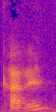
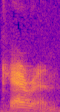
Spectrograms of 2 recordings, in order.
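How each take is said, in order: First: The name is said differently from its spelling. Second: The name is said the way it is spelled. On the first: This is how the name is really said. The speaker calls it right. "but it's Karen" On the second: This is a reading based on the spelling. The speaker calls it wrong. "when I see the spelling I say Karen"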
